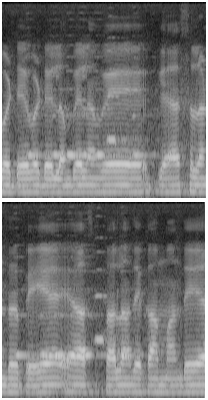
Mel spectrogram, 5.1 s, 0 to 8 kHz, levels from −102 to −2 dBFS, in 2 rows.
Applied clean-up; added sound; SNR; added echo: none; Bowed string instrument; 9 dB; none.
